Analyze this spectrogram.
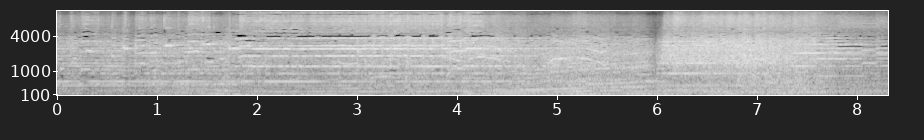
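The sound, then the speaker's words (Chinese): A car engine droning as the vehicle drives off, with layered tones that rise and waver over about eight seconds and a sharp burst of noise near the end. No one speaks. “快开车，你认识路。”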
